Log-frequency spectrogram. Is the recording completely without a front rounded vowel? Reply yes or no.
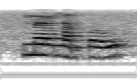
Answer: no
